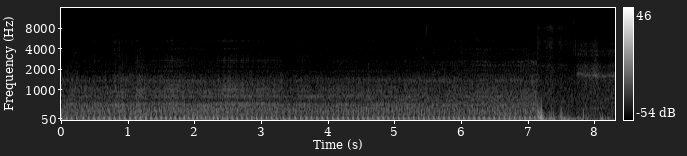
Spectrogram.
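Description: A 1200 adventure motorcycle fitted with a 21-inch front wheel idles steadily nearby in the Australian outback, a continuous low rhythmic engine throb that holds for about seven seconds before a sudden bump and a quieter tail.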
